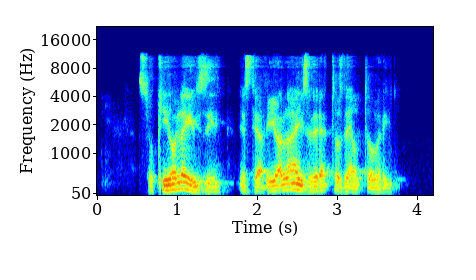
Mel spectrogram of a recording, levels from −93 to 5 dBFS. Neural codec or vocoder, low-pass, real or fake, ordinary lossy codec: codec, 24 kHz, 1.5 kbps, HILCodec; 10.8 kHz; fake; Opus, 24 kbps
